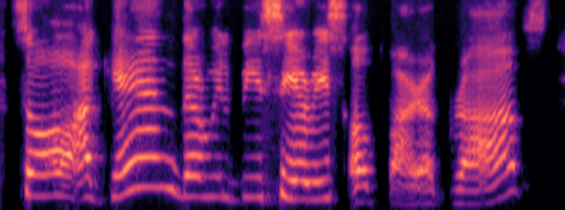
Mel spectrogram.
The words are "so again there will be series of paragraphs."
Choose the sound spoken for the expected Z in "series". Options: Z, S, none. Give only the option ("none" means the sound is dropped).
S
